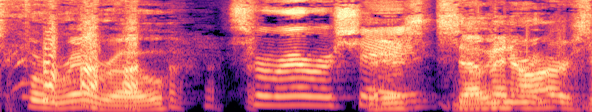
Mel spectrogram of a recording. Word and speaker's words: Ferrero: ferero why are you you're adding like seven RS to it it's Ferrero Ferrero shade there's seven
